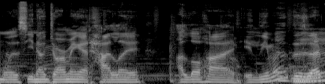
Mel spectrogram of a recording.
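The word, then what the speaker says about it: Hale Aloha Lima: some of them was, you know, dorming at Halle Aloha Lima. Did I pronounce that?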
